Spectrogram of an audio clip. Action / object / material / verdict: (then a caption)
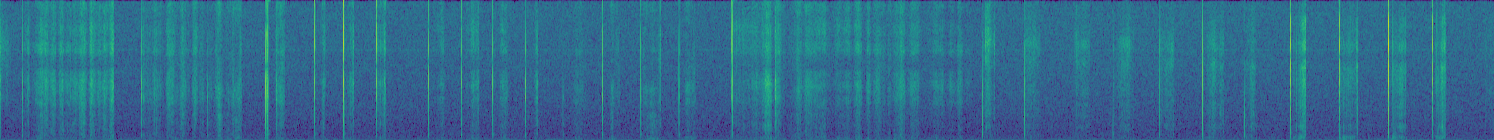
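tap / small plastic earphone remote tapped with metal picks / plastic / none. Two metal ear-pick spatulas tap and scrape across the surface of a small white plastic earphone mic/remote resting on a jade stone. Roughly two dozen sharp, bright, dry clicks come at an irregular pace over a faint, hissy scraping bed, with almost no low end and no ring after each tap.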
